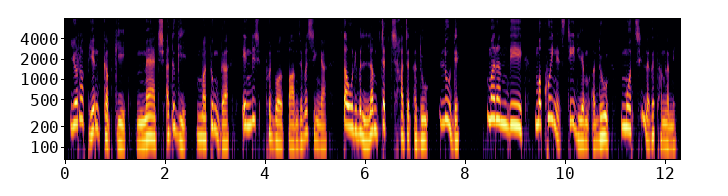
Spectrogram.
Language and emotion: Manipuri, disgusted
